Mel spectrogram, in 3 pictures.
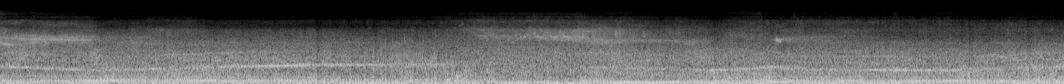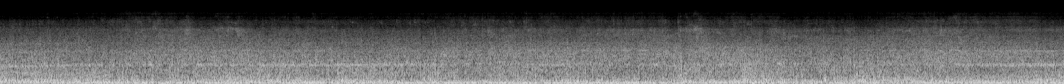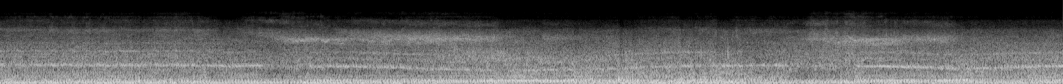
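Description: Go-kart driven hard around an indoor track: a constant rumble of running gear and tyres under a high whine that dips as the kart slows through the corners and climbs again on the straights.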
